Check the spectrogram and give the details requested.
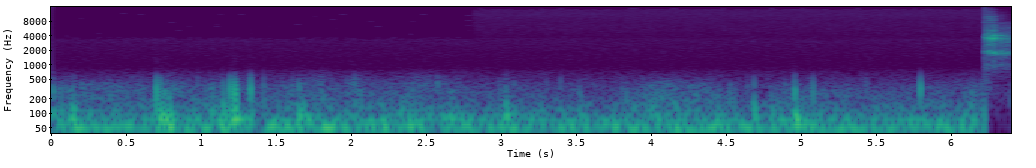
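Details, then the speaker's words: Faint, quiet breath sounds with regular thumps, recorded on a Littmann Core digital stethoscope while breathing through the nose, compared with mouth breathing, which makes the sounds easier to hear. "and here is a quick comparison of nasal"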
